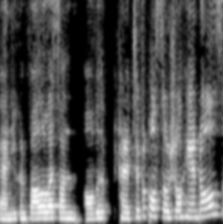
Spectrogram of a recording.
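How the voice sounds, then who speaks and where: A woman with an ordinary speaking voice talks at a moderate pace in an American accent. The background is quiet. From Texas (Dallas suburbs). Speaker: startup founder. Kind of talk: interview. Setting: studio.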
